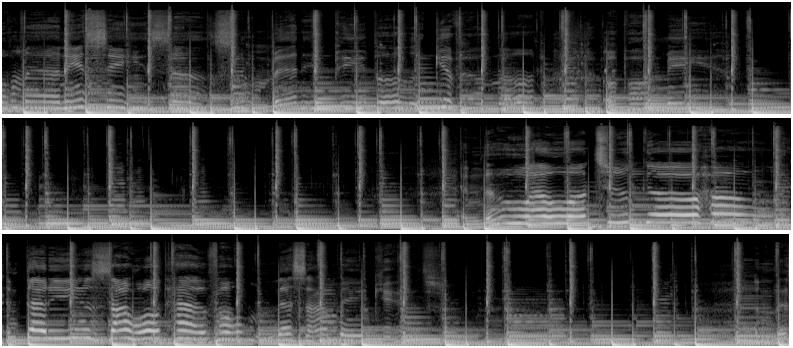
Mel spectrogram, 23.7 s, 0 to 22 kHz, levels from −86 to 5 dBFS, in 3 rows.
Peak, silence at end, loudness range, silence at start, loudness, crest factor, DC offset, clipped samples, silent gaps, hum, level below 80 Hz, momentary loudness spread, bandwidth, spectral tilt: -4 dBFS; 0 s; 3 LU; 0 s; -22 LUFS; 16 dB; under 0.1%; under 0.1%; none; none; -24 dBFS; 6 LU; 16.5 kHz; -7 dB/octave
